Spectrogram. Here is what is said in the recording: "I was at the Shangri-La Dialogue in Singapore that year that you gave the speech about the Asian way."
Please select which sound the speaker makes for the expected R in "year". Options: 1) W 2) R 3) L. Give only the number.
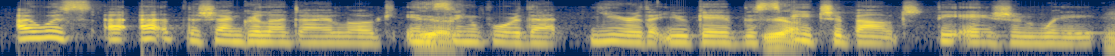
2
